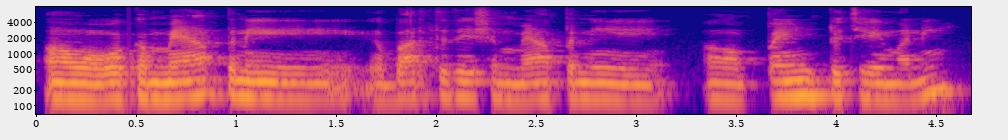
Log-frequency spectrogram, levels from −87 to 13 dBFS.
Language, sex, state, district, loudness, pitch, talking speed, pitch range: Telugu, male, Andhra Pradesh, Anantapur, -17 LUFS, 140 Hz, 130 wpm, 135-150 Hz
